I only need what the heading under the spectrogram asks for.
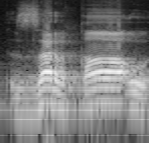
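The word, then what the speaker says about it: زرقاء: मेरे साथ पढ़िए, अल-फ़राशतु ज़रक़ाउ। ज़रक़ाउ में ज़ा जो अल्फ़ाबेट है इसमें विसल बहुत अच्छी निकालनी है, जितना विसल निकाल सकते हैं इसका प्रोनाउंसिएशन बड़ा ब्यूटीफुल हो जाएगा।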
